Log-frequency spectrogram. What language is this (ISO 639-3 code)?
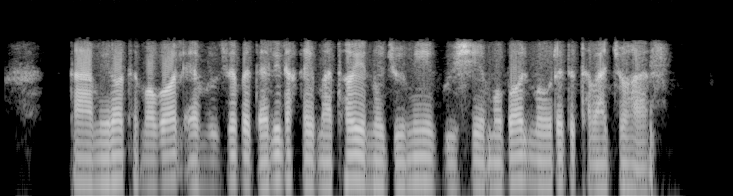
fas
